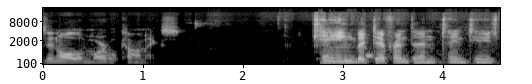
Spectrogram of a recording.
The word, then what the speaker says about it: Kang: all of Marvel Comics King but different than 10 Teenage Mutant Ninja Turtles king that's Krang yeah just remove the r it's it's otherwise it's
